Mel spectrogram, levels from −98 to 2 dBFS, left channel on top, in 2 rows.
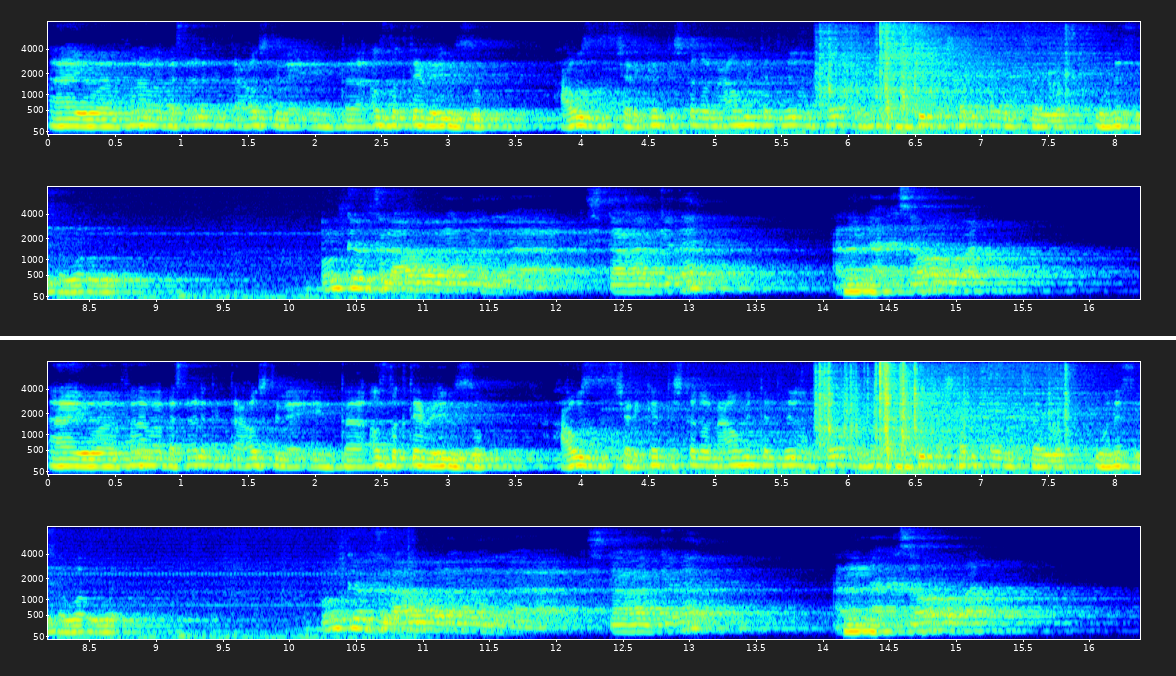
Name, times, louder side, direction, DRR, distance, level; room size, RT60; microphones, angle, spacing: voice 1, 0.0-3.3 3.8-8.7 14.2-14.4, right 1 dB, 35° right, 3 dB, 0.7 m, -39 dB
sound 1, 4.1-11.0, right 6 dB, 70° right, 0.7 m, -46 dB
voice 2, 10.2-13.2 14.1-15.2, left 1 dB, 30° left, -4 dB, 2.5 m, -41 dB
21.0 x 9.3 x 2.8 m, 2.4 s
head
